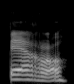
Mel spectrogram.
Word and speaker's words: perro: Perro. I'm still learning and sometimes I still feel like I'm goggling in my throat. But it's the blowing of the air.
